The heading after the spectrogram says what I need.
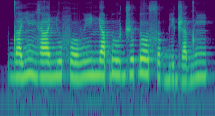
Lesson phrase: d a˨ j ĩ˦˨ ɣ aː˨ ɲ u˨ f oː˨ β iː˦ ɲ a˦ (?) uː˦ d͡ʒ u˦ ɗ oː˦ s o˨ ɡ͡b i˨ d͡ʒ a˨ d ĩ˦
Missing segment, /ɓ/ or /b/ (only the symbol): ɓ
